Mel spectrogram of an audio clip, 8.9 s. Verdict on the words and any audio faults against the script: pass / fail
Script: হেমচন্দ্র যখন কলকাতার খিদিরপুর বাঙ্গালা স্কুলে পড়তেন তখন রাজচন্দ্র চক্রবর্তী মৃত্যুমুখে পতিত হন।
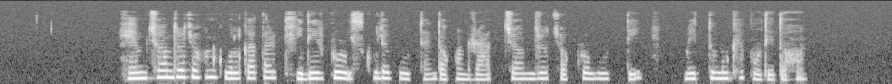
fail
